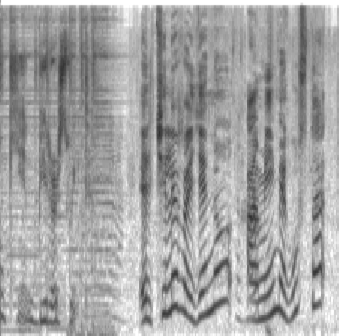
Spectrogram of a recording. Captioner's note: speaking Spanish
